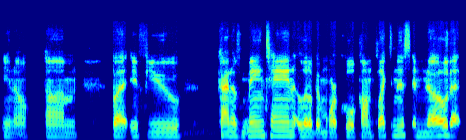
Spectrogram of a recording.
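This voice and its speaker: A man's voice: mid-range voice, fairly even intonation, unhurried, no room sound, lo-fi sound. A man co-hosting a podcast, talking casually and rambling through long sentences with many ums and likes. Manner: rambling, with many fillers and restarts. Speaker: podcast co-host. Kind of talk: casual conversational chat.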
